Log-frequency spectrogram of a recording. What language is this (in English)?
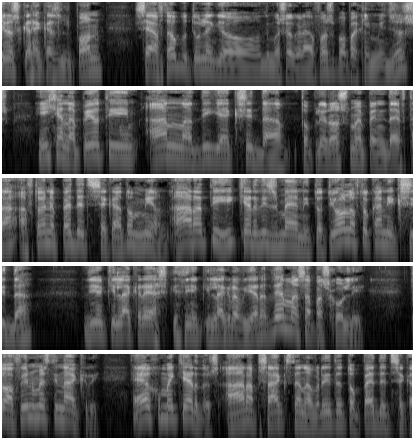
Greek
